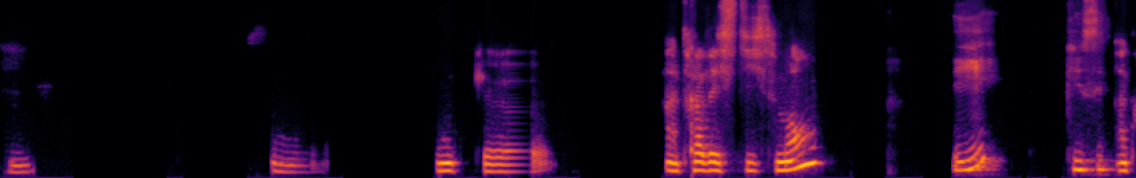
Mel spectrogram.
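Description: A woman speaks with animation through an online call, in short bursts.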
